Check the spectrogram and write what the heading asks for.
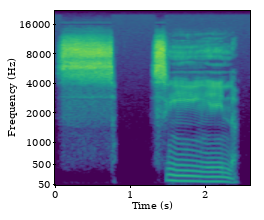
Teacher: Seen is pronounced when placing the tongue between the two incisors with a slight push at the top of the mouth.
